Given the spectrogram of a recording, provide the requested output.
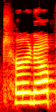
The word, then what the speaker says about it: turn up: and turn up now turn up stress goes right there on the second syllable or rather on up it means to appear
